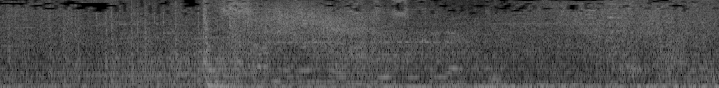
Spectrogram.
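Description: A structure explodes with a deep boom.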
